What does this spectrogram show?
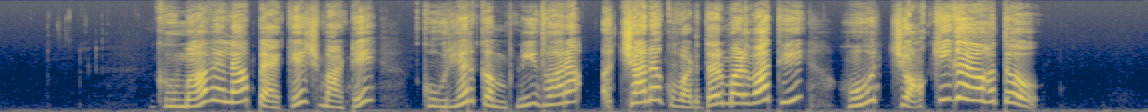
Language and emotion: Gujarati, surprised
